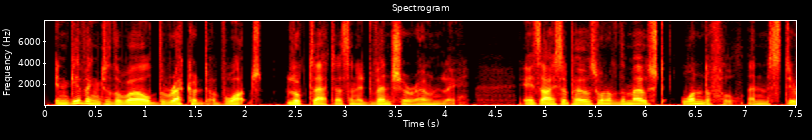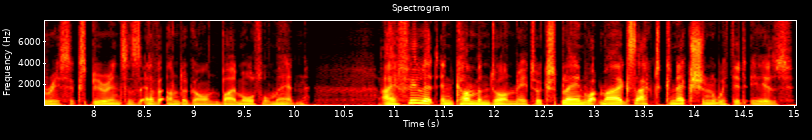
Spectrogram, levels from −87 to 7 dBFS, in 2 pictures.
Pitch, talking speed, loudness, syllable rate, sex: 120 Hz, 185 wpm, -19 LUFS, 5.7 syllables/s, male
